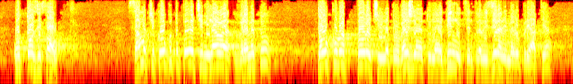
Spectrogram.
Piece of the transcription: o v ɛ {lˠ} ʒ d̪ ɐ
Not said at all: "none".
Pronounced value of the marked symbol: none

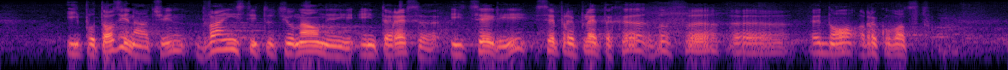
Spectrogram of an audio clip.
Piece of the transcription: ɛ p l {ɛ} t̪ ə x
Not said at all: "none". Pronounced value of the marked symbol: ɛ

